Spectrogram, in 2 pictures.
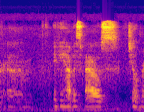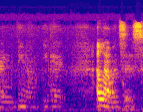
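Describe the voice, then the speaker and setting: Fairly slow speech in an American accent, with long, frequent pauses, big swings in loudness and audible room echo. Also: woman. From Las Vegas, with some childhood in Michigan. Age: 50s. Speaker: Air Force veteran. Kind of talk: interview. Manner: hesitant, many fillers.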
